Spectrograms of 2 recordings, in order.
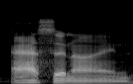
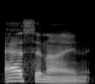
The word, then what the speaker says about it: asinine: Asinine. What's the word of the day? Asinine.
